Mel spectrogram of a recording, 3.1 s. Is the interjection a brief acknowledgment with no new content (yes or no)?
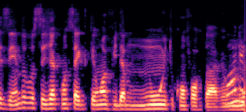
no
